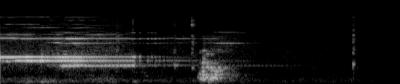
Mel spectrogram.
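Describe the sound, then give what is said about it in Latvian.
A bell rings in a parliament chamber to call a vote, a steady bright ring lasting about a second and a half before fading. A low thump follows, then a single sharp click. “Lūdzu zvanu balsosim par 6. deputāta Kaimiņa priekšlikumu.”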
